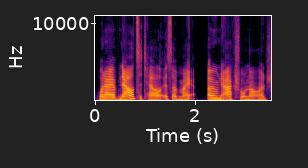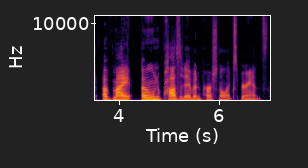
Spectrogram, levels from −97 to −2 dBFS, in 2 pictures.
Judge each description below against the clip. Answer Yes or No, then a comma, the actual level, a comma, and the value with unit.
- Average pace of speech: Yes, average, 155 wpm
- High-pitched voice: Yes, high, 195 Hz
